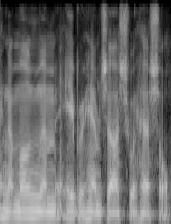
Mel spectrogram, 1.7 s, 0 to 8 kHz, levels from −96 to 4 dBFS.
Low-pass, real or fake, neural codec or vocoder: 7.2 kHz; real; none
